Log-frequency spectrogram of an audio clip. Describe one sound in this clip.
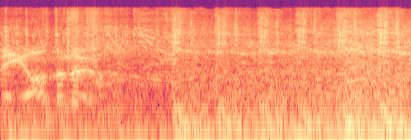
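A blaster rifle fires in rapid bursts.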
